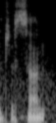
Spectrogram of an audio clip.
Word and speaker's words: Jusant: The T still acts as a hard cutoff for the word. Just don't get fully pronounced. Okay, so Jusant.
